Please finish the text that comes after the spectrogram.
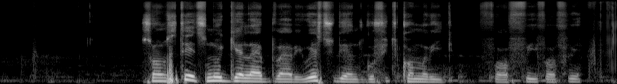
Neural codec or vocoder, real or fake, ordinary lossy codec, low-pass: autoencoder, 48 kHz, 128 numbers a frame, DAC-VAE, trained on Japanese speech; fake; none; none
